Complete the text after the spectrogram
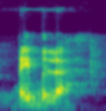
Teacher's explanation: Jadi ha yang besar, yang ada di tenggorokan bagian bawah. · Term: ha besar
